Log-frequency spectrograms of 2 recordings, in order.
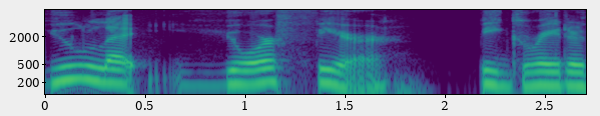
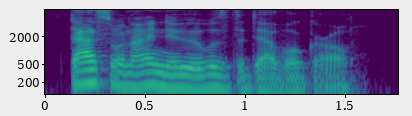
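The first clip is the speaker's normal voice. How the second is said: plain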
